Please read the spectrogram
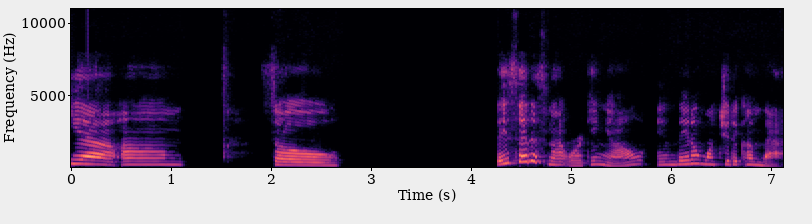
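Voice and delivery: put-on shy, halting, sheepish, slightly high, drawn-out "so". Retelling a man's phone call to the speaker, imitating him sheepish and shy. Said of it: "he's acting like all sheepish and shy on the phone".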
